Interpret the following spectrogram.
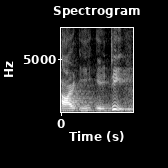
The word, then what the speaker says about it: read: Although the spellings are same always about the read, r e a d, but you have to pronounce it as read.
